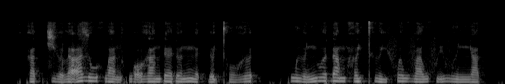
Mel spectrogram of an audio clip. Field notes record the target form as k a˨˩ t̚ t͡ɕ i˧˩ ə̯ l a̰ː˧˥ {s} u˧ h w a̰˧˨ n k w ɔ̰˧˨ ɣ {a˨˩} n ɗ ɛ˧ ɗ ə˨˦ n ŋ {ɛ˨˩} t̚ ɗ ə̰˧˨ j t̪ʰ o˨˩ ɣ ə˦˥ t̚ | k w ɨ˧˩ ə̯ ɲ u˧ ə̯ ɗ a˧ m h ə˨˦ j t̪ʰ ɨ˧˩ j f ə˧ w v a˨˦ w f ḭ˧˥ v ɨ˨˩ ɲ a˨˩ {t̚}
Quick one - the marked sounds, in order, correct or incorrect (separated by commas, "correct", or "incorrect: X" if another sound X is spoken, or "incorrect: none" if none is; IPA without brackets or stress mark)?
incorrect: z, incorrect: a˧, correct, correct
